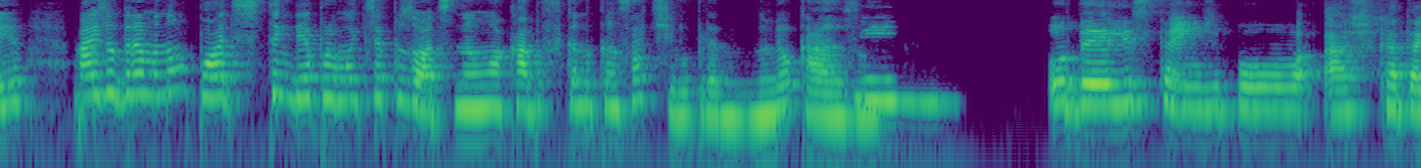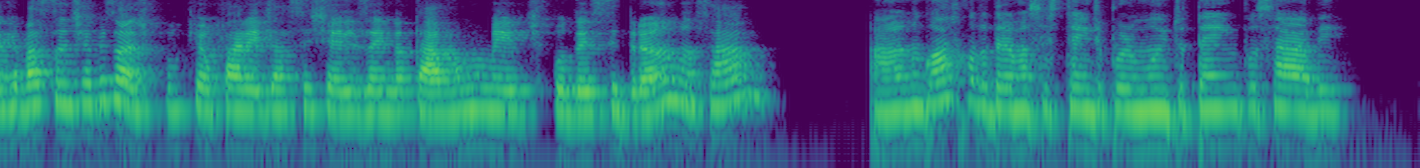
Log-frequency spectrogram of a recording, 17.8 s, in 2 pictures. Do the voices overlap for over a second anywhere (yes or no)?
no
